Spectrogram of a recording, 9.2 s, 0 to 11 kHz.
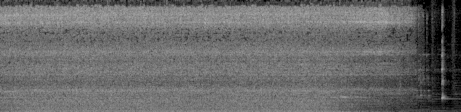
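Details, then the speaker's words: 1972 Chevy C10 402 big block, flood survivor unrun about 30 years, after carb inlet filter work; runs rough and loud about six seconds, then sags and dies: won't hold idle, fuel delivery suspected. "Um, starts up on its own as you saw, but it doesn't stay idling."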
